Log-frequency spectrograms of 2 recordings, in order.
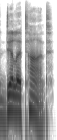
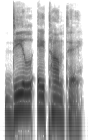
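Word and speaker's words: dilettante: my favorites is a dilatant and this word has three syllables and there's kind of like a stress on that first and last syllable deante the reason I say it's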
